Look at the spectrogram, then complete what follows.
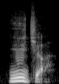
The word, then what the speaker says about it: Yujir: Okay, so now yoga is an English pronunciation of a very, very old technique called Yujir, Y-U-J-I-R, or Y-U-J.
